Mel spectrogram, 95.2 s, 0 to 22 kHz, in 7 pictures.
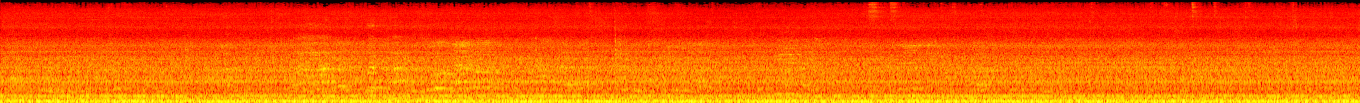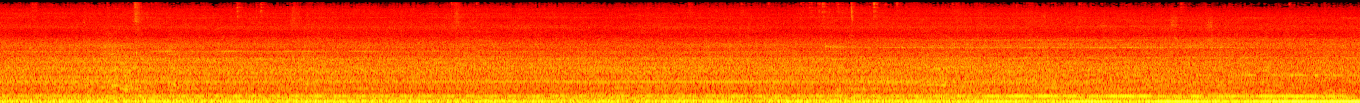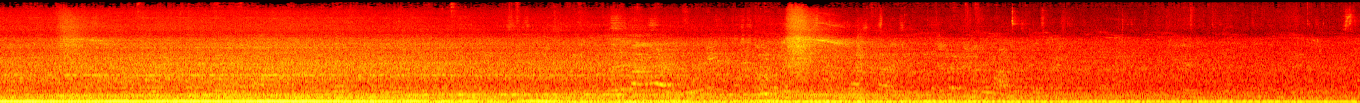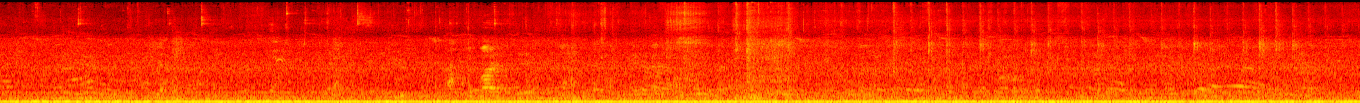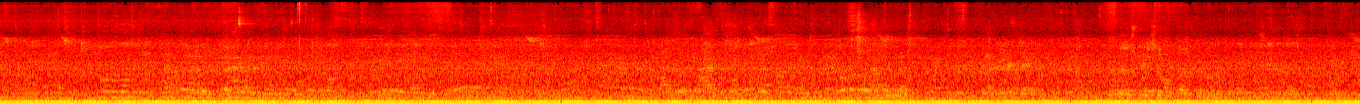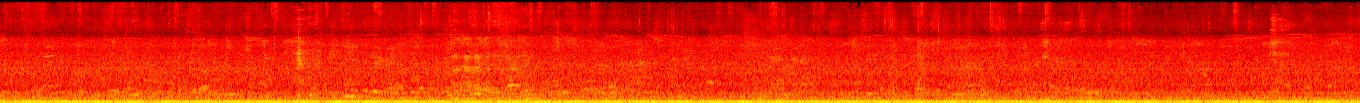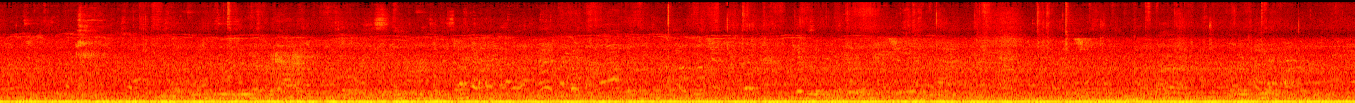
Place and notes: a short walk in Athens central station. This station has about the size of a local suburban train station, somehow odd for such a big city.
(Sony PCM D50, OKM2)
Athina, Greece, 6 April 2016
